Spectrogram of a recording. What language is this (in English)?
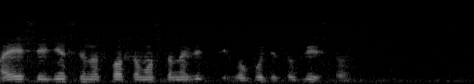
Russian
